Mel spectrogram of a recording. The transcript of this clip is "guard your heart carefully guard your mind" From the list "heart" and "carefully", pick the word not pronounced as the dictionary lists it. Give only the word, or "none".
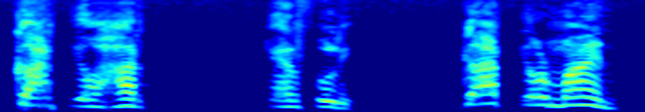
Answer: none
